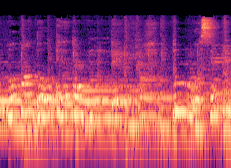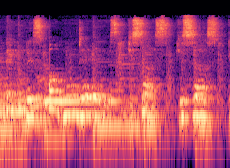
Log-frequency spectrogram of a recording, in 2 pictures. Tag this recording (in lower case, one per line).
music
